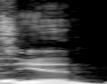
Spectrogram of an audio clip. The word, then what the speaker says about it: Etienne: the yards per carry nationally leaders are Travis Etienne. I think that's how you say his name at Clemson. – Etienne, yep.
